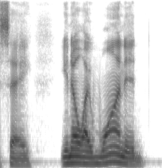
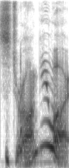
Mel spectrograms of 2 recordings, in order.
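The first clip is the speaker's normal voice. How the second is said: very high, squeezed-up put-on character voice; 4 dB louder than usual. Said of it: "Yoda doing [name]".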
